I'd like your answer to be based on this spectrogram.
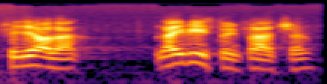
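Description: An actor playing a dignified male cardinal who speaks in a slow, measured way, in a film comedy. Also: fairly high pitch, bright, forceful tone. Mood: solemn.

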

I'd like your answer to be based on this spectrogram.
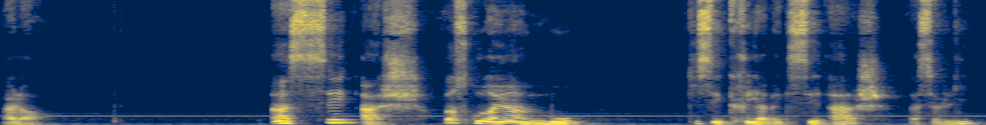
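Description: Slow, gravelly man teaching a lesson. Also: a little high, expressive. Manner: slow, repetitive explaining with frequent fillers. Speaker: language teacher. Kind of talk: classroom lesson on pronunciation.

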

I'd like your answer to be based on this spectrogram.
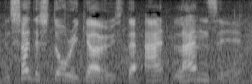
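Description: A man's voice: a little high, sing-song, normal speed. Man guiding a city walking tour outdoors. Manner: informative, storytelling, gestures while explaining. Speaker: architecture walking tour guide. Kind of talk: outdoor guided tour narration. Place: busy city square outdoors. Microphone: handheld camera at close range. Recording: outdoor street with traffic noise.

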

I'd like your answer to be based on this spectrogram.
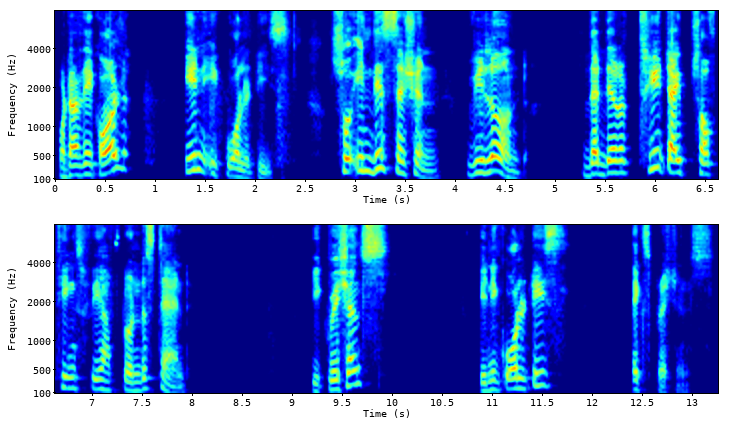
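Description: Lively math teacher. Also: male voice, high-pitched, measured pace, long pauses, no echo, clean studio sound. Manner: repeats key points, addresses students directly. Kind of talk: classroom math lesson.

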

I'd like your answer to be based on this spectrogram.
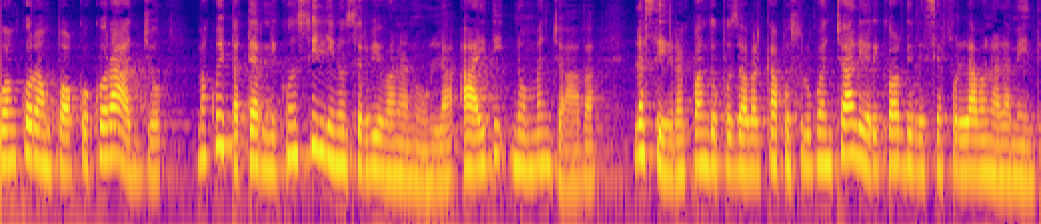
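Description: Low, mellow woman reading aloud. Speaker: reader at a library. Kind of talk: reading a children's novel aloud.

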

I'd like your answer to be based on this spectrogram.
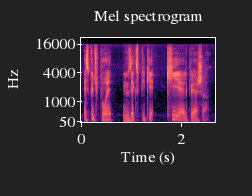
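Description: Male interviewer, mid-pitched, quick delivery, dry close sound. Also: no echo. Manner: eager, sets up anecdotes for the guest. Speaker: interviewer, journalist. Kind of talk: casual interview questions.

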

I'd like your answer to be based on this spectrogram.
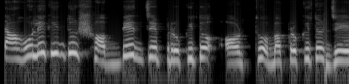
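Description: A woman's voice: high-pitched, lively intonation, normal speed, darkish tone, no room sound, clean studio sound. A woman teaching a pronunciation lesson, explaining patiently, spelling out letters and repeating example words.

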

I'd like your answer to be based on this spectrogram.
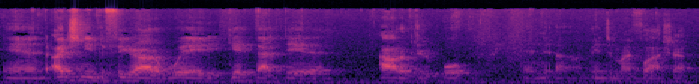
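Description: This young presenter's voice is on the low side and darkish, his delivery flat and a little fast. He's explaining things casually at a technical meetup with lots of ums and restarts, recorded by a far camera in an echoey lecture room with faint hiss.

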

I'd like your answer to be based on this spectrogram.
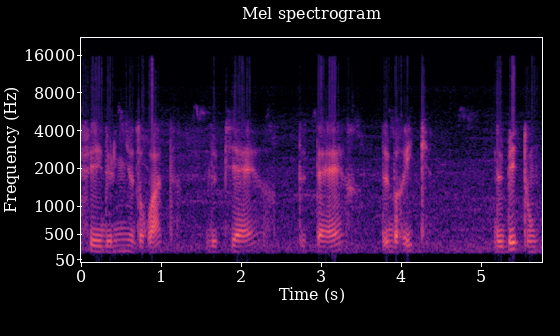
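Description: A man reading scripted poetic narration for an audio guide, with measured, deliberate phrasing. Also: sits low, fairly even intonation, a little hiss or hum. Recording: dull muffled sound with music.

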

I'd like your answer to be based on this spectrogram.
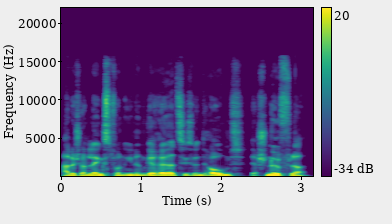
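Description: A man voicing a huge, brutal older man in an audiobook, talking in a rude, shouting, insolent way. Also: sits low, normal speed, pitched above the performer's own voice, close to an everyday voice. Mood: insolent, angry. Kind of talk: audiobook character reading.

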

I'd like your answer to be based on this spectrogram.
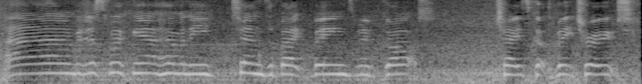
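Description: A woman's voice: high voice, flat delivery, moderate pace, noisy background. A woman in her forties, a sailing vlogger, talking frankly and chattily outdoors at a boatyard. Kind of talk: casual vlog chat.

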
